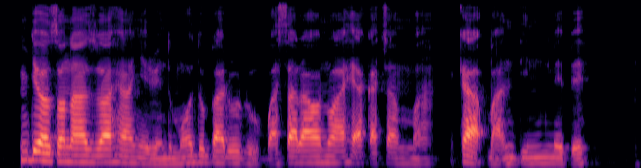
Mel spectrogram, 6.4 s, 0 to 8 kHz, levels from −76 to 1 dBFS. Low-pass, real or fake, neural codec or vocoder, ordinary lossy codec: 7.2 kHz; real; none; none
